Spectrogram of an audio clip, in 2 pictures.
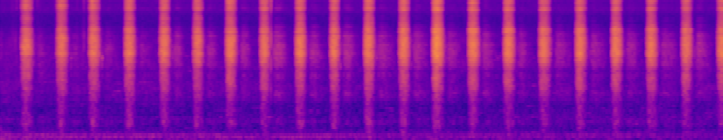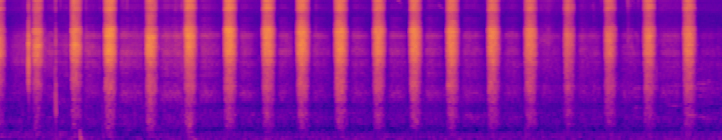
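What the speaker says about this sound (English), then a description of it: "Practice Kapalbhati," Kapalbhati pranayama during a beginner hatha yoga session: a long, steady run of forceful, sharp nasal exhalations, evenly spaced at roughly two per second, close and loud, with no talking.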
